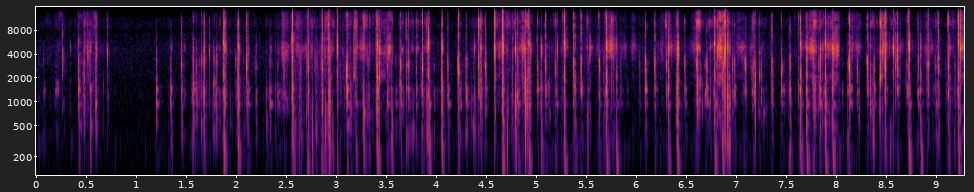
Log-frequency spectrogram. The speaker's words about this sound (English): It's very thocky, yes. Very thocky.Surprised you guys can hear it that much. I just really like to show off my keyboard.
